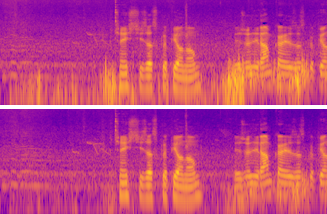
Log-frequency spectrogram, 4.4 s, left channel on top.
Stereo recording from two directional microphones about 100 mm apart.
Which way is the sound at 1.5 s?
20° right (ahead or behind).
